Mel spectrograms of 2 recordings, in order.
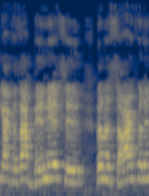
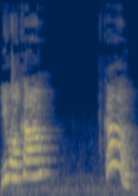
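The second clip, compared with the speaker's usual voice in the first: rising to a much higher call; coaxing the dog; 5 semitones higher than usual. Real, not acted. Owner asking her reluctant dog to come, high coaxing call. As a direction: coax him with a high pet voice.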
